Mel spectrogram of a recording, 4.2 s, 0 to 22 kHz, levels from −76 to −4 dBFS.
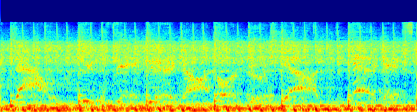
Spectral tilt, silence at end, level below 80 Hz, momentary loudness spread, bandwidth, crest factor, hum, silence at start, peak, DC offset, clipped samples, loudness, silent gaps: -4.5 dB/octave; 0 s; -22 dBFS; 1 LU; 10 kHz; 14 dB; none; 0 s; 0 dBFS; under 0.1%; under 0.1%; -15 LUFS; none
